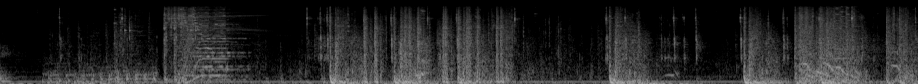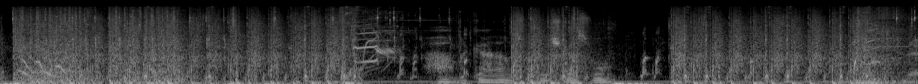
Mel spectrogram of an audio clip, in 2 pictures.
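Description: Pistol fire from the Realm Royale battle royale game crackles in rapid, dense bursts over a steady low hum, with clicking keyboard taps mixed throughout and no talk.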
